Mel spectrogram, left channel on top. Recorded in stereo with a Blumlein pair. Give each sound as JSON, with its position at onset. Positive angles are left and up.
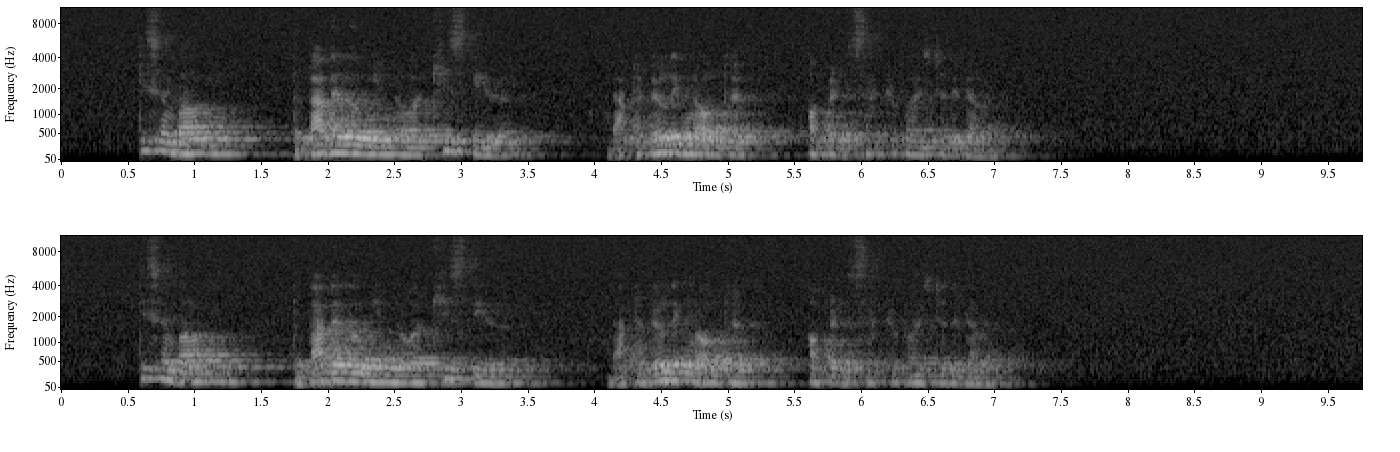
{"t": 0.6, "sound": "a man speaking", "azimuth_deg": 45, "distance_m": 6.0}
